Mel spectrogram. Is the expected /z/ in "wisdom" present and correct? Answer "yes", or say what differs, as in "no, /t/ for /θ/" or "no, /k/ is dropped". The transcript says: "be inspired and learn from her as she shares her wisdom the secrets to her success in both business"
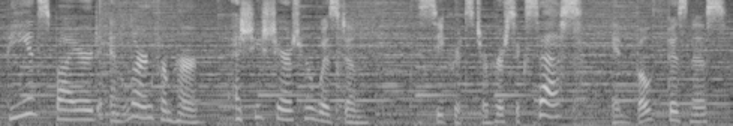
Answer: yes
